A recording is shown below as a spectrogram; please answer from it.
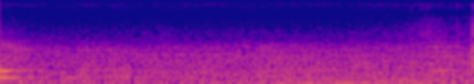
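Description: Near silence: faint room tone with a low hum.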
